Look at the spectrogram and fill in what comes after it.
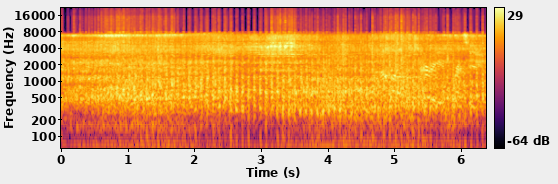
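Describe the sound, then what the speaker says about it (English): An RAF Chinook twin-rotor helicopter flies a display at RAF Waddington, passing sideways with its rear ramp down. A loud, continuous engine roar runs throughout, with a steady, rapid rotor throb pulsing through it. "now the aircraft will be passing sideways down the line with the rear ramp down"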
